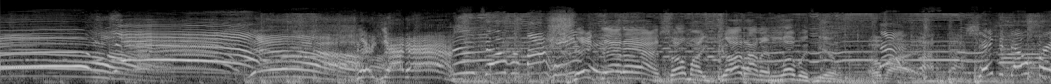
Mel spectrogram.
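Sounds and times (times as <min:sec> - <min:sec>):
crowd cheering and shouting excitedly: 0:00.0 - 0:10.5
speech: 0:06.7 - 0:10.0.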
